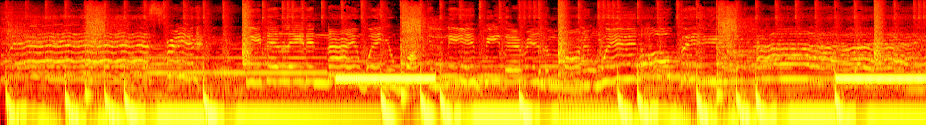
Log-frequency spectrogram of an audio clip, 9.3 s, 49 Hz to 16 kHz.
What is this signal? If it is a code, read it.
Ringback tone (Europe, 425 Hz), with noise.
